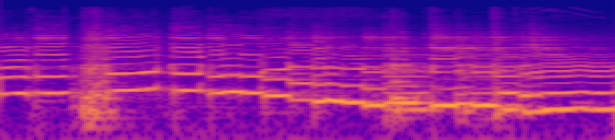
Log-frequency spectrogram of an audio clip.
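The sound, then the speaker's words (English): A bluesy electric guitar phrase through a small amp, with a slightly gritty, mostly clean tone. Sustained notes bend and step downward, played clear with no talking. “You know, and then like for a cleaner kind of set, I know it's not going to be super clean on this little lamp, but you know, it has that nice bluesy kind of tone.”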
